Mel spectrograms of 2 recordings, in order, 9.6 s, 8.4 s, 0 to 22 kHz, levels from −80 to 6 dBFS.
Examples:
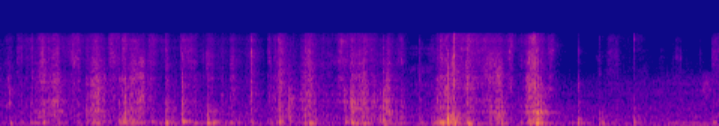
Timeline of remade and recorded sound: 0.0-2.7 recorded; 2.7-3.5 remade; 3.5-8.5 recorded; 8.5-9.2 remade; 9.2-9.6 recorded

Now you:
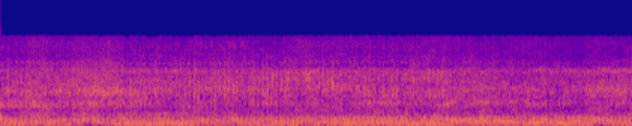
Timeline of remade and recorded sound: 0.0-1.5 remade; 1.5-3.8 recorded; 3.8-4.6 remade; 4.6-5.6 recorded; 5.6-8.4 remade

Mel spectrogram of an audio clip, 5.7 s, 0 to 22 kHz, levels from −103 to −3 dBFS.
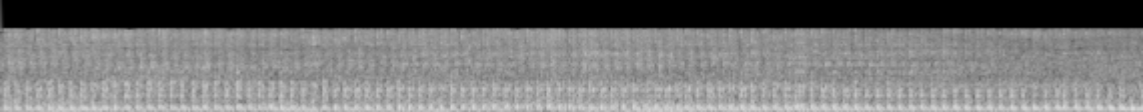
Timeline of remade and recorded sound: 0.0-0.8 recorded; 0.8-1.7 remade; 1.7-2.5 recorded; 2.5-3.4 remade; 3.4-5.7 recorded

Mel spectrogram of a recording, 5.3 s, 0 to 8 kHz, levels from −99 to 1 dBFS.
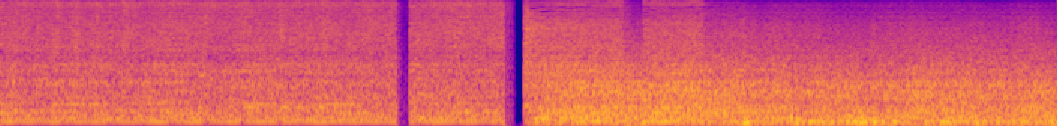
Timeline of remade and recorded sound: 0.0-3.7 recorded; 3.7-5.3 remade

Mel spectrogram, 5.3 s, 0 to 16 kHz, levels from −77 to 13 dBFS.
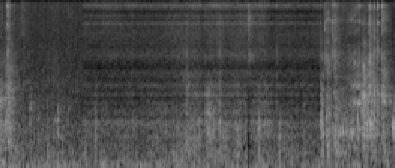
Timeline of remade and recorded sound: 0.0-1.1 recorded; 1.1-4.3 remade; 4.3-5.3 recorded

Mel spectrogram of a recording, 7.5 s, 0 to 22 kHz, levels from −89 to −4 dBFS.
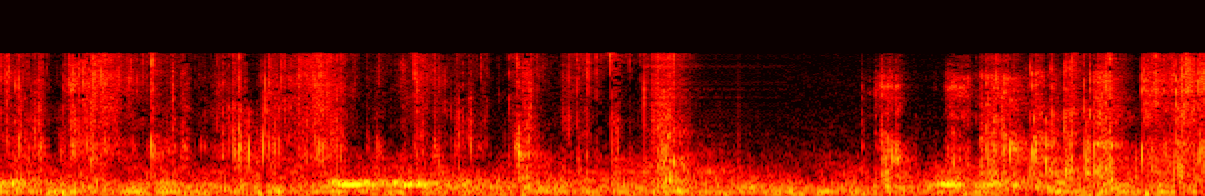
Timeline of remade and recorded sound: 0.0-4.0 recorded; 4.0-4.9 remade; 4.9-7.5 recorded

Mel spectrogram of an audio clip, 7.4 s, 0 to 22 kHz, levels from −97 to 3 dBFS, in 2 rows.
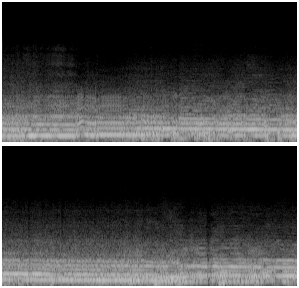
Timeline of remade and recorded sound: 0.0-2.0 recorded; 2.0-3.5 remade; 3.5-5.5 recorded; 5.5-7.4 remade

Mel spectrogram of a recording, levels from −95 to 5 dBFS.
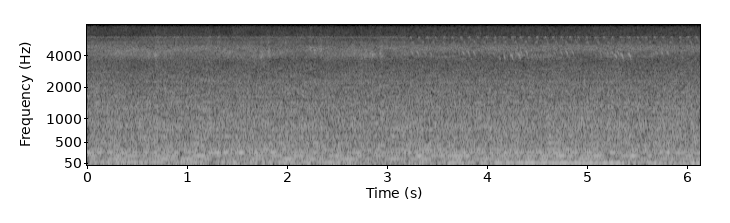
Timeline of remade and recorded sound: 0.0-3.2 remade; 3.2-6.1 recorded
